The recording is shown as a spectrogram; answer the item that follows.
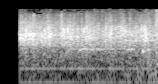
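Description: Audience applause starting about a quarter second in, after a brief silence, and holding steady.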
